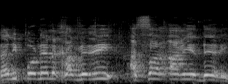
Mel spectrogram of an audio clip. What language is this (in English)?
Hebrew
